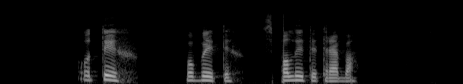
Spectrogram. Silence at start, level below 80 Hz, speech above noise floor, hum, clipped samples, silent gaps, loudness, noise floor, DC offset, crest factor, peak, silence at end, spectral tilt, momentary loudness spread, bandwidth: 0.85 s; -70 dBFS; 46 dB; 50 Hz at -60 dBFS; under 0.1%; none; -31 LUFS; -76 dBFS; under 0.1%; 20 dB; -14 dBFS; 1.1 s; -6.5 dB/octave; 19 LU; 11 kHz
